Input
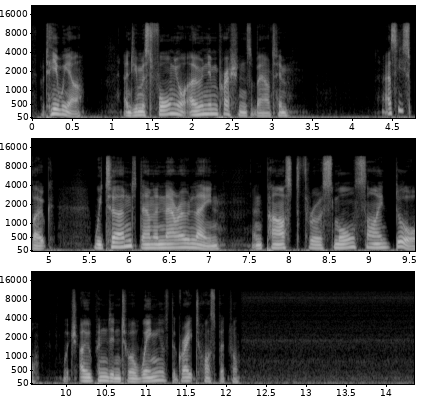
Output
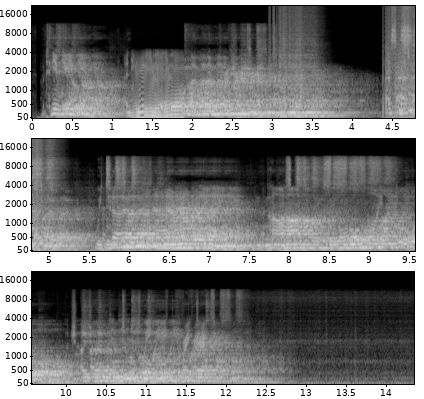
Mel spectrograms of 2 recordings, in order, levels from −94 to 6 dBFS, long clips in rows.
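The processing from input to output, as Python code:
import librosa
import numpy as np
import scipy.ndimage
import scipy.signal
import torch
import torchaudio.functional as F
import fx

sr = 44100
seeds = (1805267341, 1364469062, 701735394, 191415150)

y = fx.quant_companded(x, sr, bits=2, at=(2.95, 4.76), fade=0.02)
y = y + 10.0 ** (-3.5 / 20.0) * np.pad(y, (int(197 * sr / 1000.0), 0))[:len(y)]
y = fx.rev_plate(y, sr, seeds[0], rt60_s=1.3, hf_ratio=0.3, predelay_ms=105, drr_db=-5.0)
y = fx.lpc_vocoder(y, sr, seeds[1], excitation='pitch_kept', order=10, at=(1.24, 1.91))
y = fx.sustainer(y, sr, db_per_s=36.0)
y = y * librosa.db_to_amplitude(3.5)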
